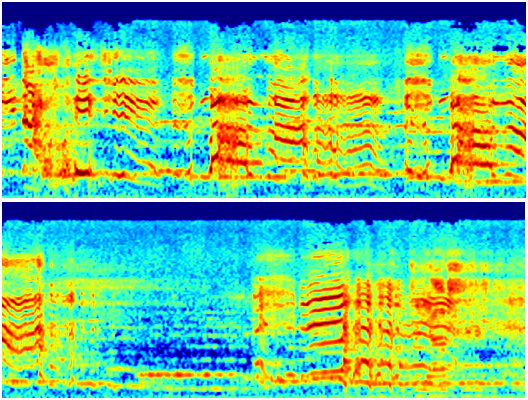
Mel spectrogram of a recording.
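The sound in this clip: Children sob and whimper in a Chinese opera scene, wavering wails that bend up and down in pitch across several bursts, mixed with talking voices.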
